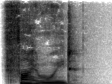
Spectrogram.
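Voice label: "thyroid", British English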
